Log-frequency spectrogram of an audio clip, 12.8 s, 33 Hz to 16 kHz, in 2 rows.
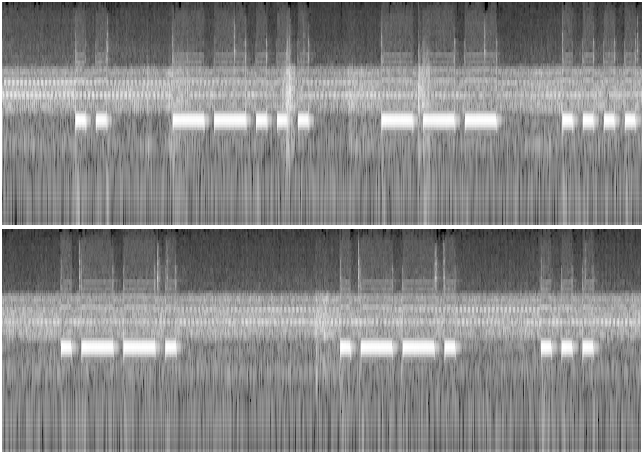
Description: Morse code, heard as a keyed tone, about 11 wpm, spaced as for 8 wpm, 610 Hz, with radio noise. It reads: I7OHP PS
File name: qso-01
